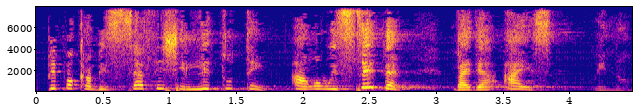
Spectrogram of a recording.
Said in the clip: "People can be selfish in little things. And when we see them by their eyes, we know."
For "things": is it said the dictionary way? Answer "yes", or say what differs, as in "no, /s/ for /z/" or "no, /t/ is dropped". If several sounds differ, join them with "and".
no, /t/ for /θ/ and /z/ is dropped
